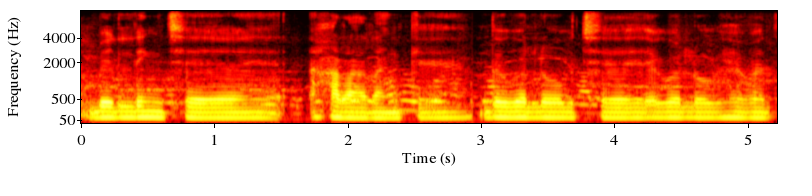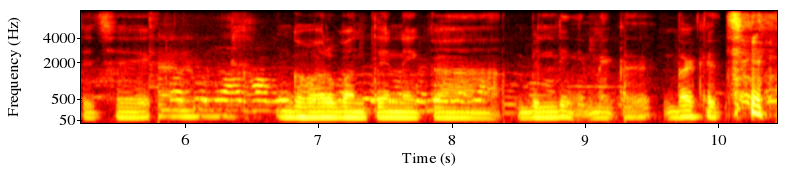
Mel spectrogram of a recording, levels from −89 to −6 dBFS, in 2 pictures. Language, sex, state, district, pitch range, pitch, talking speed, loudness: Angika, male, Bihar, Begusarai, 100-105 Hz, 100 Hz, 110 wpm, -24 LUFS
